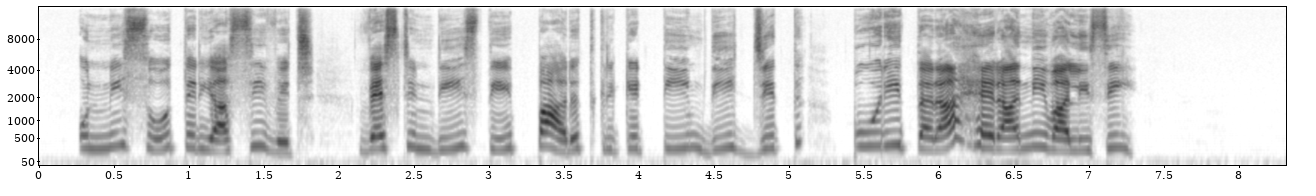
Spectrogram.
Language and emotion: Punjabi, surprised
